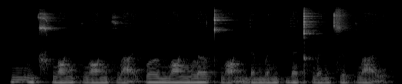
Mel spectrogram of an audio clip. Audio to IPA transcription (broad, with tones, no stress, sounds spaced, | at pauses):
n̪ y˥˩ n ʈ͡ʂʰ w ɑ˧˥ ŋ k w ɑ˧˥ ŋ f w a̰˨˩ ɪ̯ p o˥ ʊ̯ n̪ w ɑ˥ ŋ l ɤ˥ t̪ʰ w ɑ̰˨˩ ŋ n̪ j ɛ˦ m ə˧˥ n p ɥ ɛ˥˩ kʰ w ə˧˥ n t͡s ɹ̩˧˥ k w a˥˩ ɪ̯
